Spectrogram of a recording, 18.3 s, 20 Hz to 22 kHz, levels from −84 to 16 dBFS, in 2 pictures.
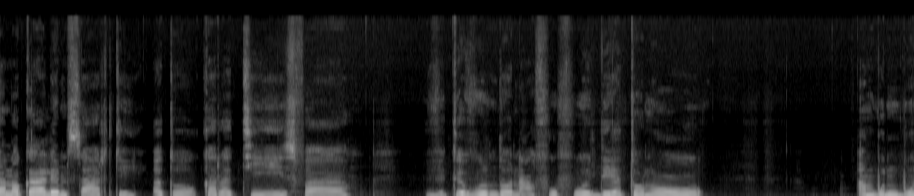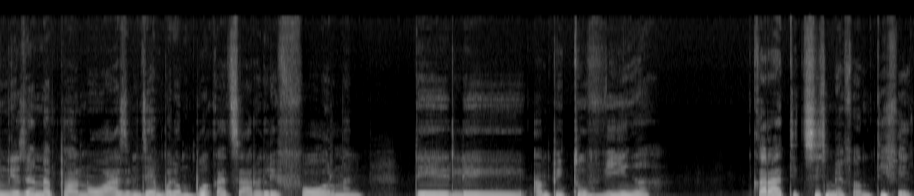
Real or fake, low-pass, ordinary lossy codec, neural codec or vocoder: fake; none; none; vocoder, 44.1 kHz, 128 mel bands every 256 samples, BigVGAN v2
